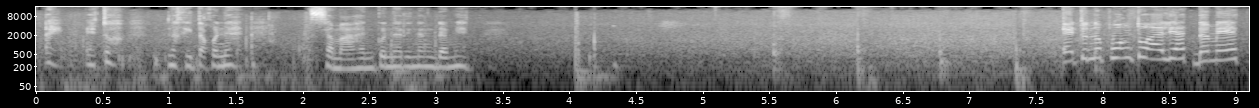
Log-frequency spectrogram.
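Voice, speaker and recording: A woman's voice: on the high side, sing-song, quick pace. A woman playing a devoted young daughter in a Filipino radio drama, earnest and respectful, with a Filipino accent. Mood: concerned, fussing. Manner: earnest, respectful, fussing over her father. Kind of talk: radio drama acting in Tagalog. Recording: noisy ambience behind the voice.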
